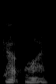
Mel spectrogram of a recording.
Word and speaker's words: Gutwein: May the 1st, I would watch this one with considerable interest because Peter Gutwein, it's how he should pronounce his name, but I think he pronounces it Gutwine.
